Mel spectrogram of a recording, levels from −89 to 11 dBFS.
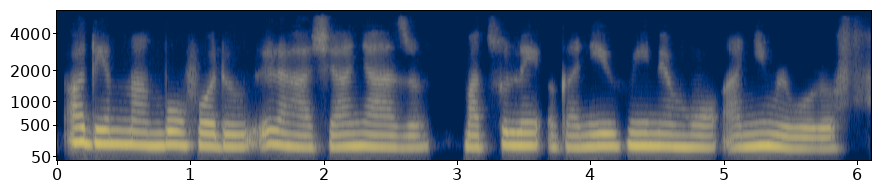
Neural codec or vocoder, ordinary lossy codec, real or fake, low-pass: codec, 24 kHz, 0.9 kbps, WavTokenizer, large speech release; MP3, 48 kbps; fake; 5.4 kHz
